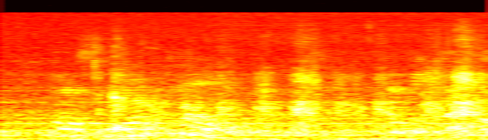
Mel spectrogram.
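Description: A dog panting close by in quick, uneven breaths.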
